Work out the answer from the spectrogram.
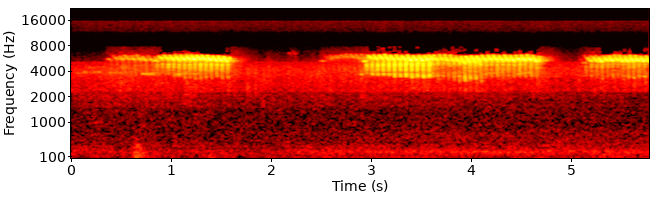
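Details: Bohemian waxwings feeding on rowan berries in December, Pushkin, Saint Petersburg, Russia; thin, high, buzzy trills about a second long, repeated with short pauses, three bursts over quiet background.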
